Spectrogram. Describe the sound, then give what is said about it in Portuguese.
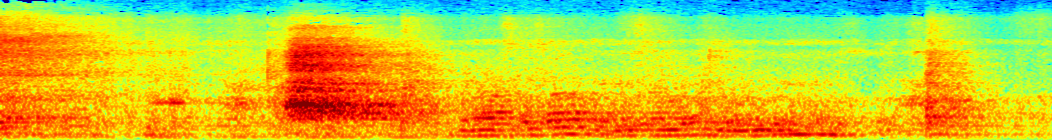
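A person deliberately takes a deep, audible breath, a sharp airy inhale followed by a slower, breathy exhale, with faint voiced sounds in the background. “Você está respirando? Faz assim, ó.”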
